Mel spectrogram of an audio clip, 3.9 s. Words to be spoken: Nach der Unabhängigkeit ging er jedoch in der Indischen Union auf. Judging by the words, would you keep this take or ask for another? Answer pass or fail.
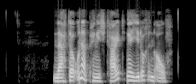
fail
